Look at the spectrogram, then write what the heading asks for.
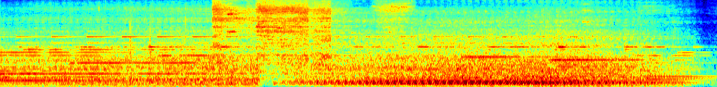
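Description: A Norfolk Southern local freight train rumbles past close by, with steady wheel and wagon noise, a rhythmic clickety-clack building in the middle, and a brief hissing burst partway through before the sound fades out at the end.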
